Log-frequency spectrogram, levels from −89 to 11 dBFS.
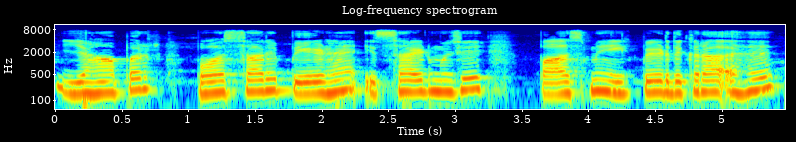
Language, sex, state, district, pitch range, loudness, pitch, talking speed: Hindi, male, Madhya Pradesh, Bhopal, 160-185 Hz, -15 LUFS, 170 Hz, 175 wpm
